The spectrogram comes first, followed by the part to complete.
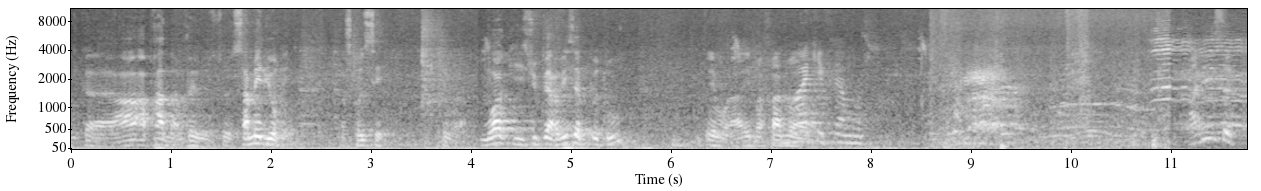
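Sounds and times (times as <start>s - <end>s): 
steady low farmyard noise: 0.0s - 11.7s
speech: 0.2s - 8.1s, 8.7s - 9.6s, 11.2s - 11.7s
ewe bleating before giving birth: 8.7s - 11.7s.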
